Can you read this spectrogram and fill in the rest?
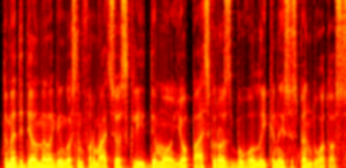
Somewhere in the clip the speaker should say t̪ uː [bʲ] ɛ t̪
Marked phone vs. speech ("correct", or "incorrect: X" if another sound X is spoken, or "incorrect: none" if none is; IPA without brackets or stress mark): incorrect: mʲ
